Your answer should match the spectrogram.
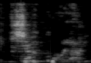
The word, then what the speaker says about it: chakula: So in the letter CH in Swahili, we pronounce it as ch, like in the word choice. Ch. Like in the word choice, then you will say chakula, chumba, chakula, chumba, chakula, chumba.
